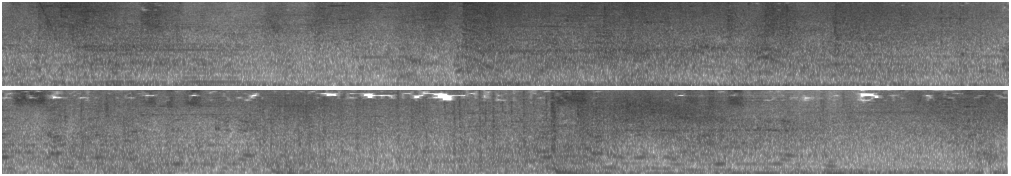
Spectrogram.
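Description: Game spell effects crackle and blast during a battle.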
